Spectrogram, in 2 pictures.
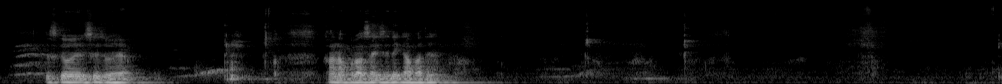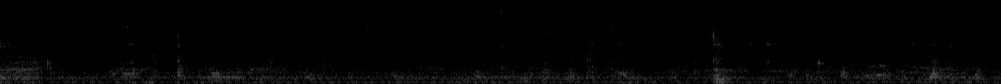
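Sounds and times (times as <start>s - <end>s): man chewing food: 4.8s - 20.0s.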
